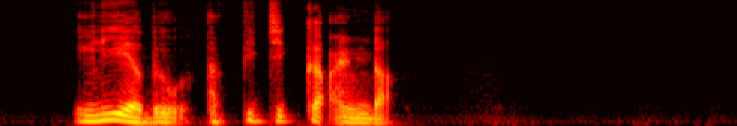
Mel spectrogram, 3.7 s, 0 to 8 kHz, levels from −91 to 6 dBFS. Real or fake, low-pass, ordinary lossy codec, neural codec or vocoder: fake; none; none; codec, 16 kHz, 1 kbps, FunCodec, trained on Chinese and English, 50 frames a second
